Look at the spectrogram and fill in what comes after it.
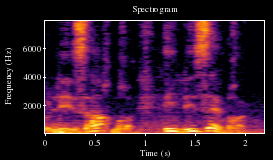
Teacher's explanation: on entend bien un son, une sifflante sonore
